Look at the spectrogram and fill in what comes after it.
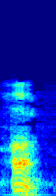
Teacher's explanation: It has a breath, but it also has a vibration, ha.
